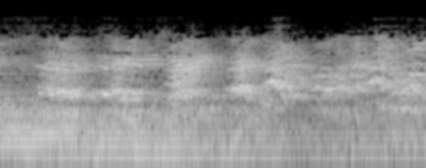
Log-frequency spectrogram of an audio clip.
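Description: A group of children's voices shouting together in short, repeated bursts about every half second, in time with a taekwondo kicking drill, echoing in a large open hall.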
